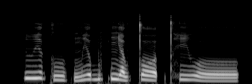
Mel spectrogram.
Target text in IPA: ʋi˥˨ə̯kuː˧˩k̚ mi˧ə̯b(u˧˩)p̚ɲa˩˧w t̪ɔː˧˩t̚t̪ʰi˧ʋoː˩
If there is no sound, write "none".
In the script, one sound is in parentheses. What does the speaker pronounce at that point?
u˧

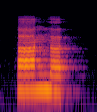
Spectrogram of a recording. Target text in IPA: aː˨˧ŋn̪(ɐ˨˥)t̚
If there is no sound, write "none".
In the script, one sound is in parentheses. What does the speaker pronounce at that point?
ɐ˨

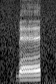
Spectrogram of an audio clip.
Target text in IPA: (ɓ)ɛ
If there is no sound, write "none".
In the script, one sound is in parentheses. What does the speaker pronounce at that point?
ɓ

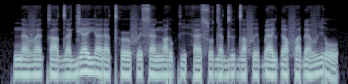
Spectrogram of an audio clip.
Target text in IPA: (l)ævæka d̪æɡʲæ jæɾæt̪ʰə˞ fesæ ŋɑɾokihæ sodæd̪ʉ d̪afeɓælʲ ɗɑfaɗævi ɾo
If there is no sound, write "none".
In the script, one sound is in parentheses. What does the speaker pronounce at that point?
n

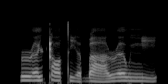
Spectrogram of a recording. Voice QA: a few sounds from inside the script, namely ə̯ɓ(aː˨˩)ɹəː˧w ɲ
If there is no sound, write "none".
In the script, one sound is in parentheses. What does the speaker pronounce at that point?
aː˨˩˨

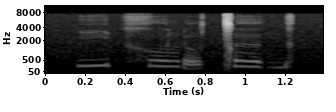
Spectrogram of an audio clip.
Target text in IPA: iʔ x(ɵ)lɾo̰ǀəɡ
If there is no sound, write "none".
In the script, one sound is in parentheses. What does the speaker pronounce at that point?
o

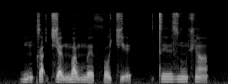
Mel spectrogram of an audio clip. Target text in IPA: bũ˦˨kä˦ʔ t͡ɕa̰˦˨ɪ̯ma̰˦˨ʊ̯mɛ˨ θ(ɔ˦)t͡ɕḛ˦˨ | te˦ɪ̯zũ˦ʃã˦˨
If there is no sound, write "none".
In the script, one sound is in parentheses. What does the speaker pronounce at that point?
ɔ˨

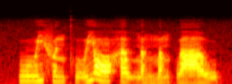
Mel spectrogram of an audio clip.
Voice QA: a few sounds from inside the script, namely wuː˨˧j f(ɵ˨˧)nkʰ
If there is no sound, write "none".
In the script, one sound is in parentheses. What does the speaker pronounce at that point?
ɵ˨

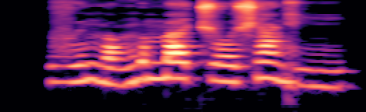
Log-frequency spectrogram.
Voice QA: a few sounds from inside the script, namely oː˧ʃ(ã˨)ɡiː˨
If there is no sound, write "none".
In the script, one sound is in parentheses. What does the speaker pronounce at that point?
ã˦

